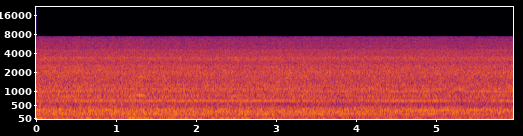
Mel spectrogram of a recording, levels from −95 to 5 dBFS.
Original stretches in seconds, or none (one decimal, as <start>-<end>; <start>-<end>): 2.5-3.3; 4.7-5.6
